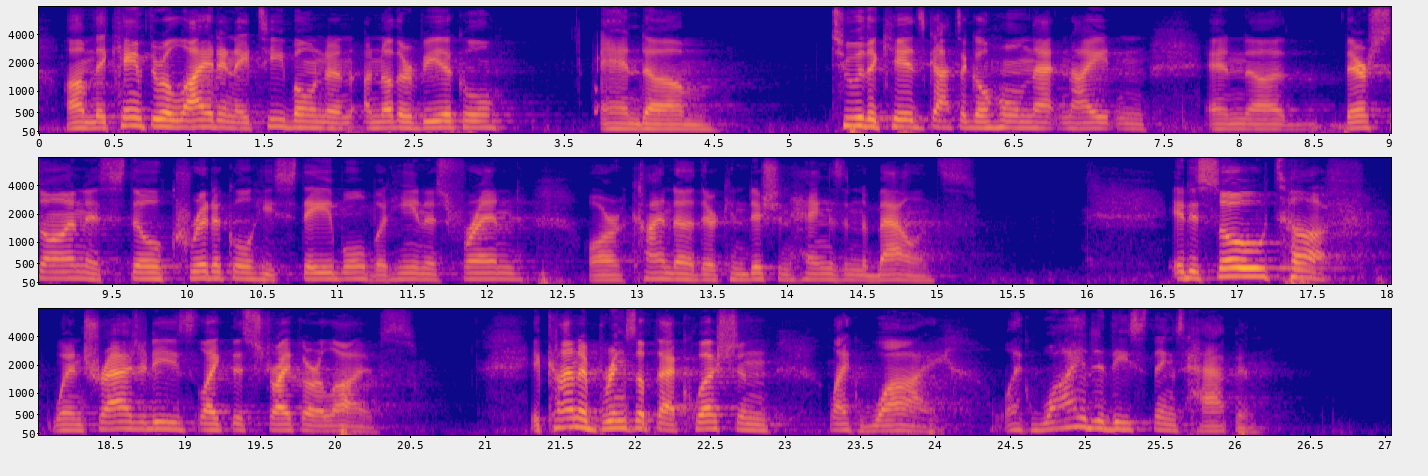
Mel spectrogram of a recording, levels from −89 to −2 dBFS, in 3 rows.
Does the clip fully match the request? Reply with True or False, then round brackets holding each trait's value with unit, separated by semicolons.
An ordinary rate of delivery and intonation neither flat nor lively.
True (165 wpm; 4.0 semitones)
